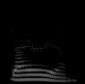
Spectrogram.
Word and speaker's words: diarrhea: Am I pronouncing it correctly? You are. Diarrhea.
